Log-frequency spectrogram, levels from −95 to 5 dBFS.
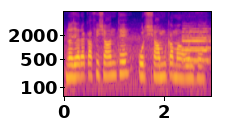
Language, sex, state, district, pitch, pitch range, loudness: Hindi, male, Rajasthan, Jaipur, 200 Hz, 185-205 Hz, -14 LUFS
